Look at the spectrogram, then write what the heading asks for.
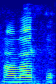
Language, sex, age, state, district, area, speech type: Tamil, female, 60+, Tamil Nadu, Cuddalore, rural, spontaneous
